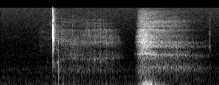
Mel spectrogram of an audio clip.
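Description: A person's breath out into a close microphone about one and a half seconds in, short and forceful, with a thump in the bass, then fading away. A short click comes just before it, about half a second in.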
